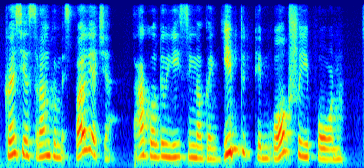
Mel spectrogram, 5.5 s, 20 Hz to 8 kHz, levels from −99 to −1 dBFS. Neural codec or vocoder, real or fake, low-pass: codec, 16 kHz, 0.5 kbps, FunCodec, trained on Chinese and English, 25 frames a second; fake; 7.2 kHz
